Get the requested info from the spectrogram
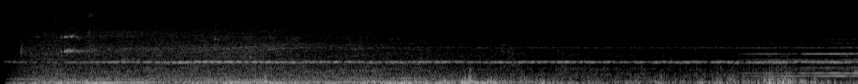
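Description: Montage soundtrack: a low rumbling drone with one steady high-pitched tone held over it, and soft plucked ambient music notes coming in near the end.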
